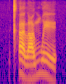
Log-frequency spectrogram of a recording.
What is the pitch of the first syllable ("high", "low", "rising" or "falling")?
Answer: falling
